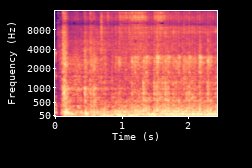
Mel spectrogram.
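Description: Old Unimog's diesel engine starting after standing two weeks: it comes in suddenly at once and runs on at a steady, evenly pulsing idle.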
